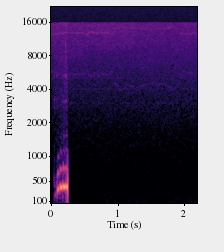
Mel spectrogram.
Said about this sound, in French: le bruit des pigeons qui s'affolent et qui viennent et qui vaquent à leurs occupations, ayant dans leurs petites pattes des messages remplis de secrets.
